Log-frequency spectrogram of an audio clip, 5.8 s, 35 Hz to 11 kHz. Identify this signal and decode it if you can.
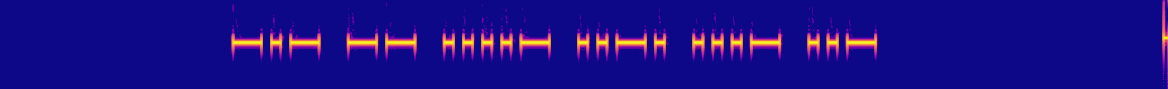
Morse code, heard as a keyed tone, about 25 wpm, 700 Hz. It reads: KM4FVU
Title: USA Call Signs - 4x Character Spacing - 25wpm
